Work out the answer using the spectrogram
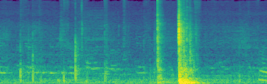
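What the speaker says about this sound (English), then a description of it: "Let me close the door." An indoor door is pushed shut with a single solid thud near the end, after some faint handling clicks and taps.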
